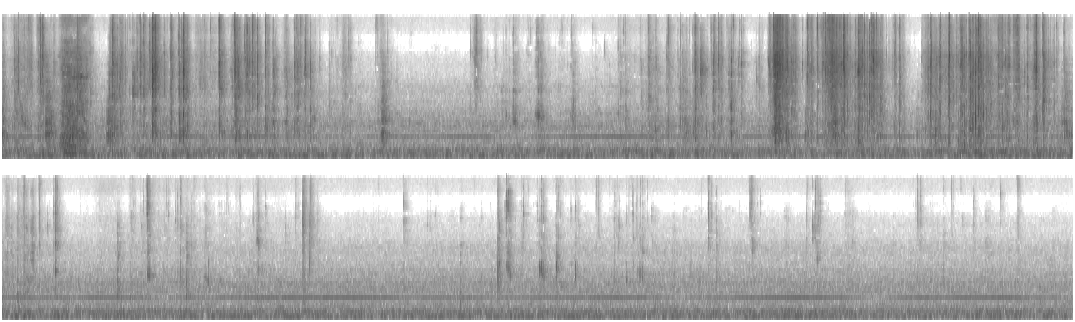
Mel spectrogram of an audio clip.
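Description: Crinkling of a cone ice cream's wrapper as it is handled and peeled off, in two spells of dense crackling in the first half, followed by sparse small clicks of eating.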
